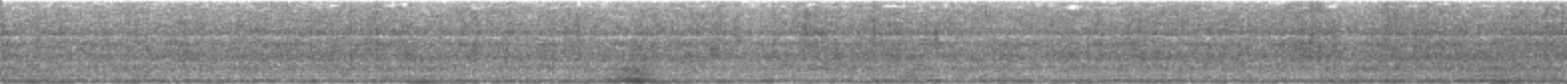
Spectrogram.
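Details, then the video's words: Inside the hive, a mass of honey bees produces an unbroken humming drone, with a low fundamental and a clear overtone and small swells in loudness. "Buzzing World of Bees: Beehive Ambience"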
